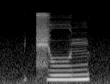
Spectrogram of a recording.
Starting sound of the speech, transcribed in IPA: t͡ɕ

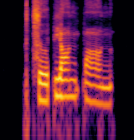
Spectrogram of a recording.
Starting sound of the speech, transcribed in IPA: t͡s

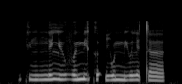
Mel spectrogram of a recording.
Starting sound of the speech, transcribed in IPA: kʲ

